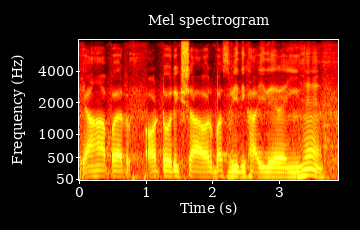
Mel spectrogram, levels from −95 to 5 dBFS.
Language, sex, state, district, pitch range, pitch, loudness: Hindi, male, Manipur, Imphal West, 100-115 Hz, 105 Hz, -15 LUFS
